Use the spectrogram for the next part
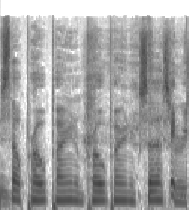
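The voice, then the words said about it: Good Hank Hill cartoon voice impression. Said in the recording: “You do such a good impression ... of Bill or Hank Hill”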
